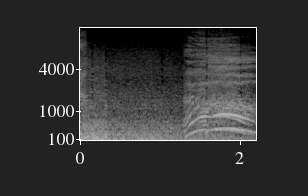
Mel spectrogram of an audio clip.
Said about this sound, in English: No way! The gasping.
